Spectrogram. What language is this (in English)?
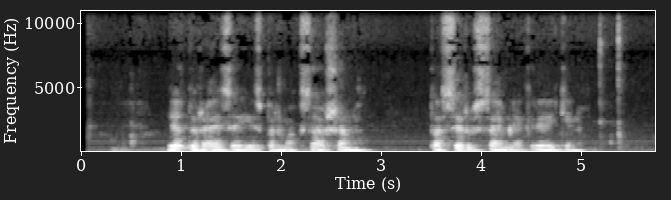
Latvian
